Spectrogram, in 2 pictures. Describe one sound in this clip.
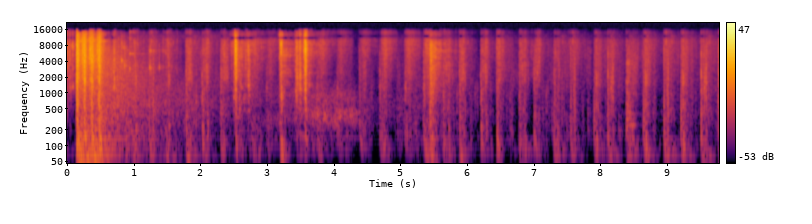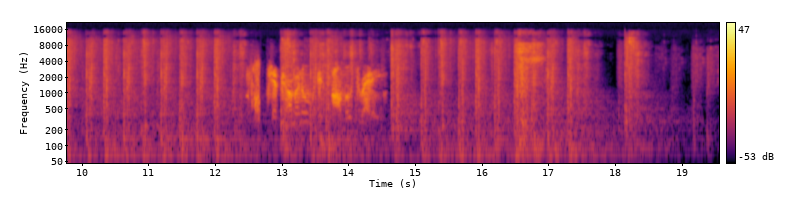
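Quick, steady footsteps run along a hard road.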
